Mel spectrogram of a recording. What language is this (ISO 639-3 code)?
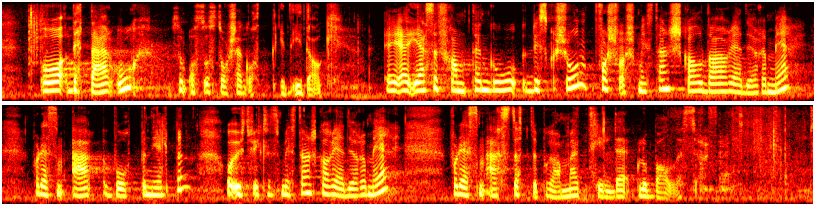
nor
